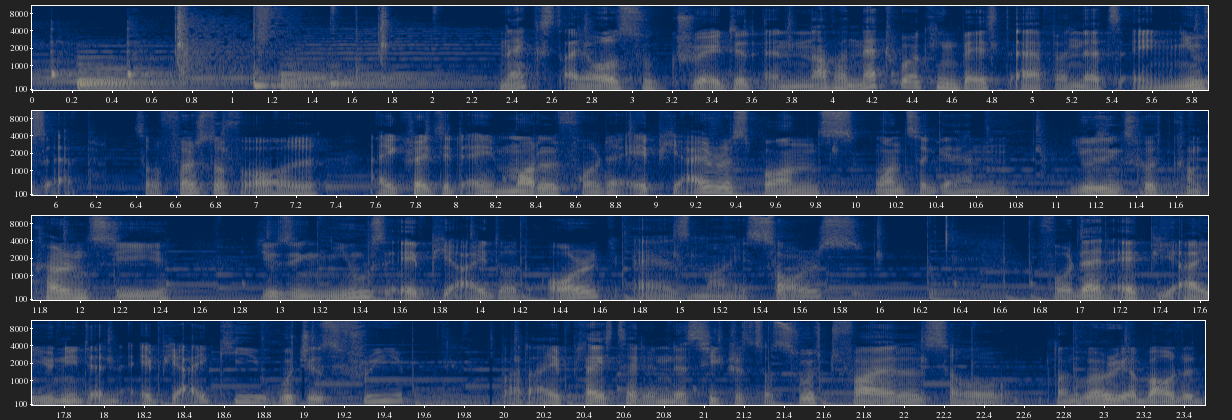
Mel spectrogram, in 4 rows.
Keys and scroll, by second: 3.4 shift+9, 3.6 alt+{, 8.2-9.0 typing, 13.1 shift+l, 14.7 shift+-, 15.4 shift+r, 19.5 super+z, 20.7 shift+', 21.3 shift+/.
